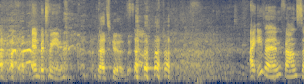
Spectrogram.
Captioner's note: laugh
